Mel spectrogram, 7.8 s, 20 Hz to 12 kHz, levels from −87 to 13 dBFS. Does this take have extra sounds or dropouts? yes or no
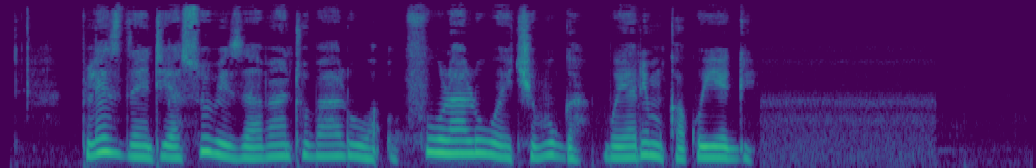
no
